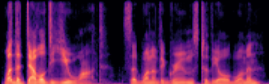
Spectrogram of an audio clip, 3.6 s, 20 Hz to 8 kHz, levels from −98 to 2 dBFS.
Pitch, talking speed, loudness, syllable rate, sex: 105 Hz, 250 wpm, -22 LUFS, 5.5 syllables/s, male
